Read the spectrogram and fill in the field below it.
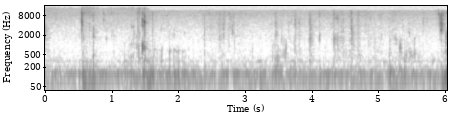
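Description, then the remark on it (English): Someone drinks water, with soft wet mouth clicks and small gulps scattered over a low, steady background hum. Nobody speaks. “Good water.”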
